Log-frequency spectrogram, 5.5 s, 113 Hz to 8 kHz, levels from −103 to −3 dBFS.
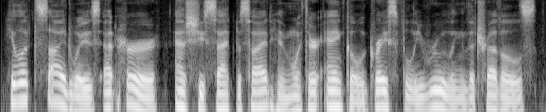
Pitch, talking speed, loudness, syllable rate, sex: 110 Hz, 185 wpm, -16 LUFS, 5.5 syllables/s, male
